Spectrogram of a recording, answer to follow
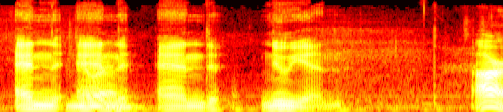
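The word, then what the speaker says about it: Nguyen: uh Justin or Dustin nuan nuan is the proper pronunciation I had to look that one up um for his name I was going to say Guan but I'm like that's not right that was my first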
